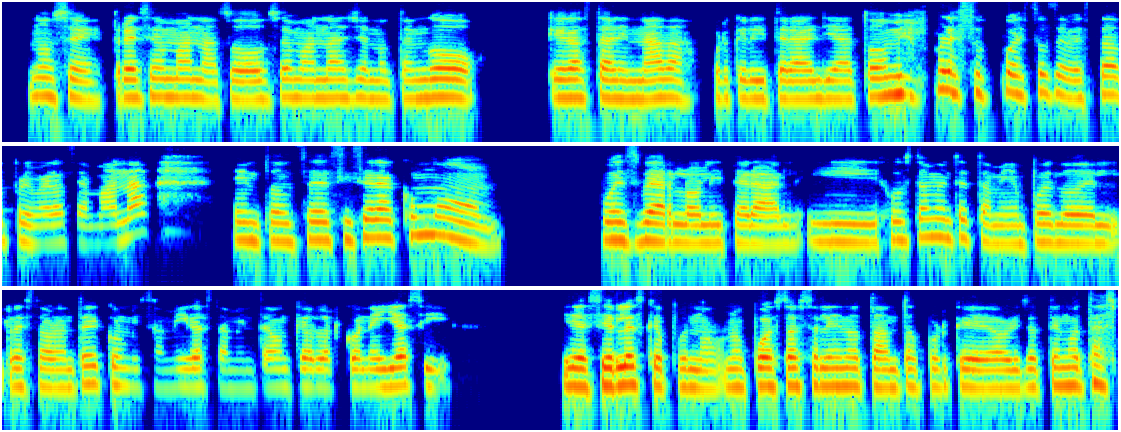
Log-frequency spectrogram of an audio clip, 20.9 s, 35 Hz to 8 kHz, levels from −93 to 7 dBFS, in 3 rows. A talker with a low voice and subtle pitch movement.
No: high, 195 Hz; narrow, 1.5 semitones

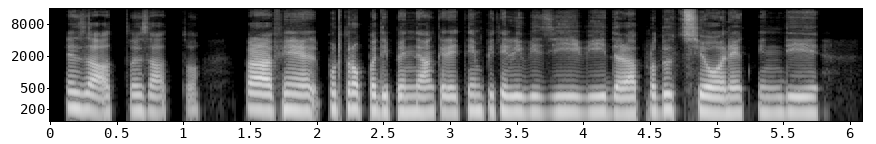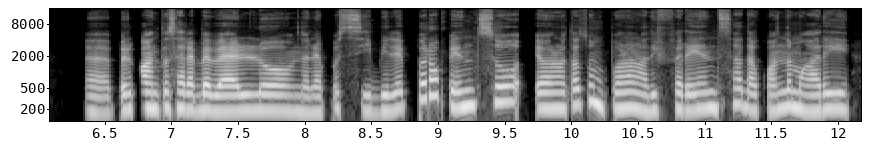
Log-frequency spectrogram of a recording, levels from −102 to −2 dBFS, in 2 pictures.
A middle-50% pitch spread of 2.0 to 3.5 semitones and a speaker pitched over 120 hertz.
Yes: narrow, 2.5 semitones; medium, 185 Hz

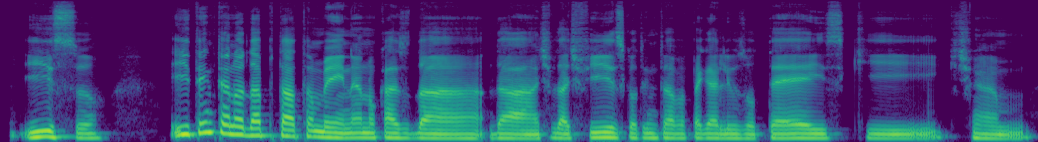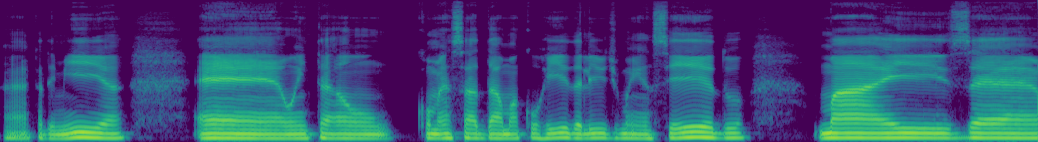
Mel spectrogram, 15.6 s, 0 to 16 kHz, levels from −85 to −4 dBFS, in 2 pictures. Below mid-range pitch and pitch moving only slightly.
Yes: low, 115 Hz; narrow, 2.0 semitones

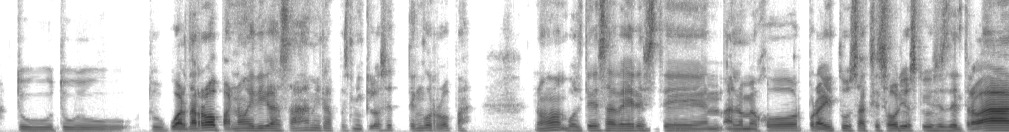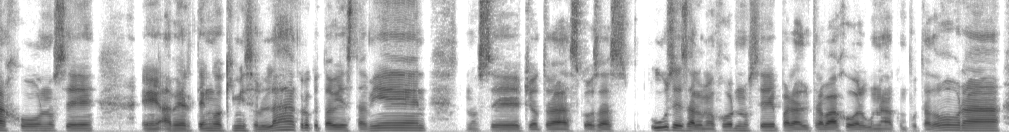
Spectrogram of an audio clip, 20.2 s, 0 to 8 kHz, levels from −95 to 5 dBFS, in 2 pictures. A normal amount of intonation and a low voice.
Yes: average, 3.1 semitones; low, 115 Hz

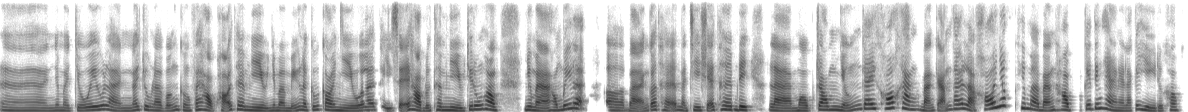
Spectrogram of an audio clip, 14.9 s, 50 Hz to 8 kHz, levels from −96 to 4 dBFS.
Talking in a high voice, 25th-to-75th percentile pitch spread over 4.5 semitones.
Yes: high, 220 Hz; average, 4.9 semitones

